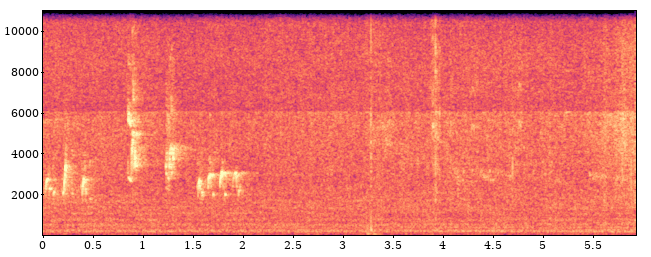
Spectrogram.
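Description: A small bird chirps a quick run of short notes in the first two seconds, over the faint steady hum of honeybees from the opened hive. A soft knock comes a little past halfway.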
